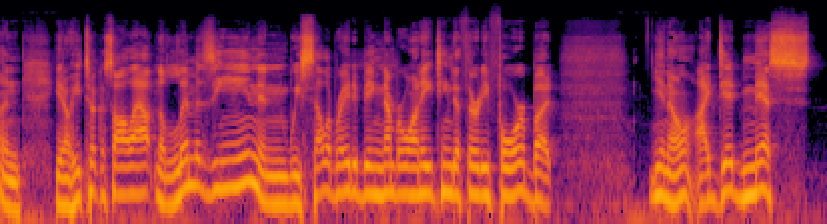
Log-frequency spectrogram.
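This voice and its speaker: A man with an American accent speaks at a moderate pace with ordinary pitch variation and very even loudness, in an unremarkable speaking voice on a very clean recording with a silent background. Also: fairly high pitch for a man. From New Jersey. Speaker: radio DJ and stadium PA announcer. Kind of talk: interview answer.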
